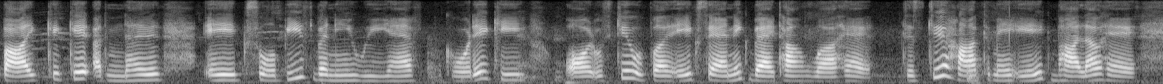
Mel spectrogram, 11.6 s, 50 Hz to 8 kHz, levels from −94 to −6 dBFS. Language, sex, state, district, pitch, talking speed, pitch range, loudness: Hindi, female, Jharkhand, Ranchi, 180 Hz, 130 wpm, 170-200 Hz, -19 LUFS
